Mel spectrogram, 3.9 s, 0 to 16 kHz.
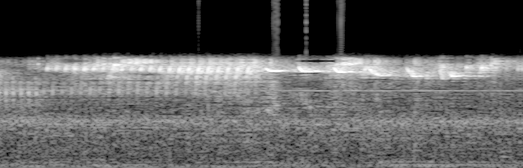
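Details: European goldfinch, April 2021, pouring out a fast continuous twitter of rapid chattering notes with a few brighter ringing tones midway, over a steady low hum.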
